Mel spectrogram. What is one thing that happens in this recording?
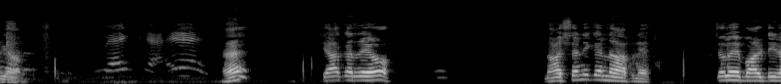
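A small child babbles and speaks in short bursts close by.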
